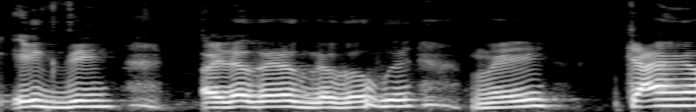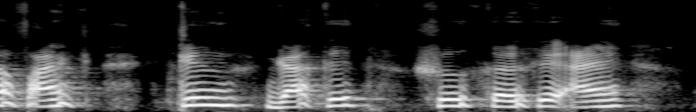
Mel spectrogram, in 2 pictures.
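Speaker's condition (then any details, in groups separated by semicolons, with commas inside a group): Wilson's disease; onset at age 16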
